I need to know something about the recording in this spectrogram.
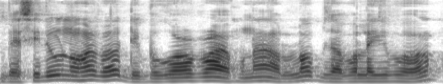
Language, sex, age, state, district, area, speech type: Assamese, male, 45-60, Assam, Charaideo, urban, spontaneous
